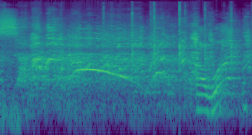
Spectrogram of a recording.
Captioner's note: audience laughing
